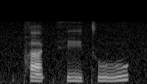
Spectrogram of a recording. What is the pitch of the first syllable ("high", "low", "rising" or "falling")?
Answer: low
